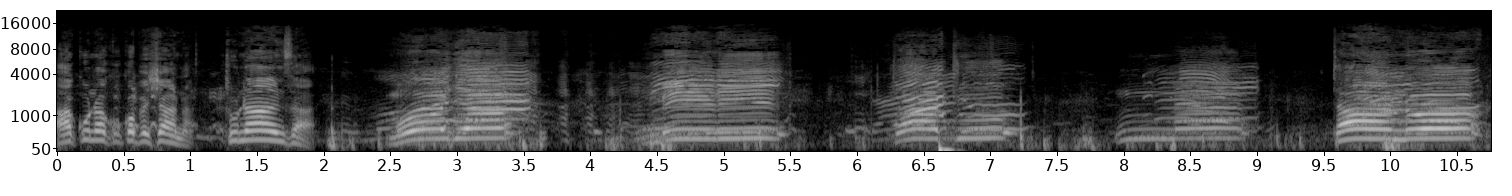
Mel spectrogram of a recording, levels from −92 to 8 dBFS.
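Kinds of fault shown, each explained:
Phantom power thump: a supply voltage being switched on a live input sends a sudden DC step through the coupling capacitors, which the input passes as a deep low-frequency pulse. Here it lands at about 6.62 s and is over by 6.75 s, peaking at about -17 dBFS and dying away within 30 ms. A waveform shows one lopsided swing that relaxes back to centre, and a spectrogram shows a brief dark smear confined to the lowest bins.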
